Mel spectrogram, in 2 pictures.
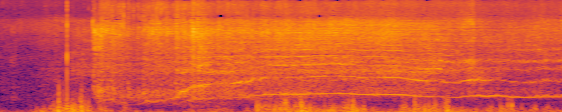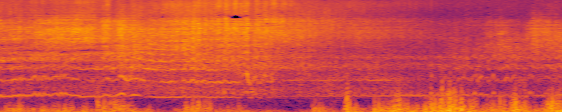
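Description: A small electric motor whines, rising in pitch as a toy boat speeds away.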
